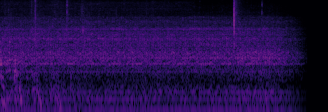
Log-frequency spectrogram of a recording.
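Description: Utility bucket truck's engine running steadily with a low hum, and a brief laugh near the start. The sound fades out just before the end.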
